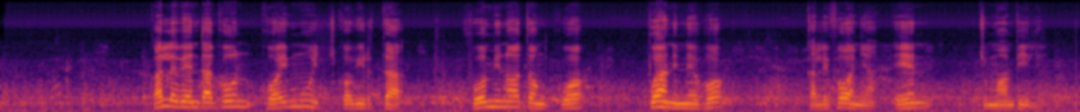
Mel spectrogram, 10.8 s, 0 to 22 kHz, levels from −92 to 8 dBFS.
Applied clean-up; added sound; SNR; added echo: none; Subway, metro, underground; 12 dB; none.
